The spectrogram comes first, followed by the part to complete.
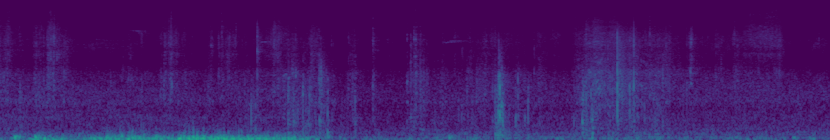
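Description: Low, gusty wind rumble on the microphone for the first four seconds or so. After that comes a quieter stretch of scattered footsteps on grass and brief rustles of awning fabric being handled.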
